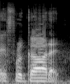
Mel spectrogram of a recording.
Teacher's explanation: You don't really hear that much of F and R and O. You just hear got very loudly.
